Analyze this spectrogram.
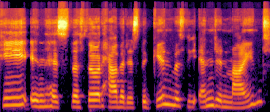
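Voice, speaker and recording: A woman with a German accent and ordinary pitch variation, in a dry, close sound with no echo. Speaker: business coach, entrepreneur. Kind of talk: interview on live stream.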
